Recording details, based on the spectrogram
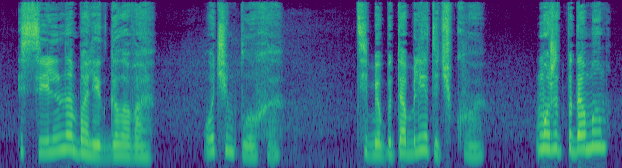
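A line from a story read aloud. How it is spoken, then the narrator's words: Sad question. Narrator (Russian): спросила я грустно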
